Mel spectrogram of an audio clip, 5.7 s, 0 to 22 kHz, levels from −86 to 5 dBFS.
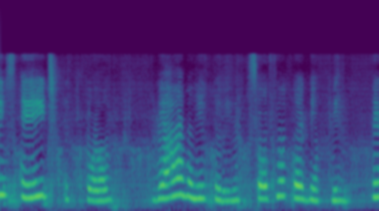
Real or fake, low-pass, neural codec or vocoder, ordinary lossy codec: fake; none; codec, 16 kHz, 0.5 kbps, FreqCodec, smaller model; none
